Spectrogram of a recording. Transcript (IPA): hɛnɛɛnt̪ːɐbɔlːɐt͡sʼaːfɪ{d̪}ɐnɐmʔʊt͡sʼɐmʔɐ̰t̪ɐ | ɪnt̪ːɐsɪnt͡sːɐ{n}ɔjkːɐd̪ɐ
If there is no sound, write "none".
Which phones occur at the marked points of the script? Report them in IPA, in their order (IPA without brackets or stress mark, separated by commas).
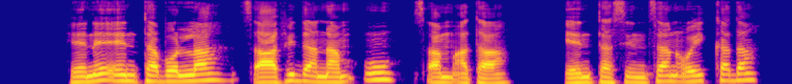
d̪, n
